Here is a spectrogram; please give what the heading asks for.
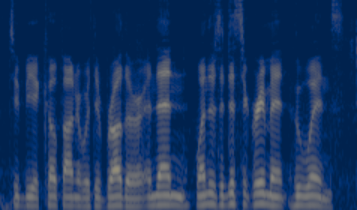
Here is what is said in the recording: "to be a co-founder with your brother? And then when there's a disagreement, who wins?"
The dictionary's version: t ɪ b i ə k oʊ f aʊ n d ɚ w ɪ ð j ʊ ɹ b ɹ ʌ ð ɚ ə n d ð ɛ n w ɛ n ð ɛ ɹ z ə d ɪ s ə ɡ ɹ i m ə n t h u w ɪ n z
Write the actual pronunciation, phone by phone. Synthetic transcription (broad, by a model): t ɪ b i ə k oʊ f aʊ n d ɚ w ɪ ð j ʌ ɹ b ɹ ʌ ð ɚ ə n ð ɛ n w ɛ n ð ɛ ɹ z ə d ɪ s ə ɡ ɹ i m ə n t h u w ɪ n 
